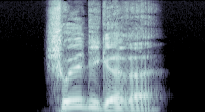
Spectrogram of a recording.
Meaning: inflection of schuldig: 1. strong/mixed nominative/accusative feminine singular comparative degree 2. strong nominative/accusative plural comparative degree
- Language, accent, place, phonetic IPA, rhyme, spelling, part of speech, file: German, Germany, Berlin, [ˈʃʊldɪɡəʁə], -ʊldɪɡəʁə, schuldigere, adjective, De-schuldigere.ogg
